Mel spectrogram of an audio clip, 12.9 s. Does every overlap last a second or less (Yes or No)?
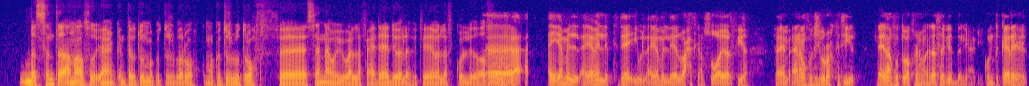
Yes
